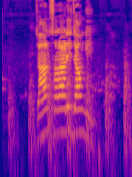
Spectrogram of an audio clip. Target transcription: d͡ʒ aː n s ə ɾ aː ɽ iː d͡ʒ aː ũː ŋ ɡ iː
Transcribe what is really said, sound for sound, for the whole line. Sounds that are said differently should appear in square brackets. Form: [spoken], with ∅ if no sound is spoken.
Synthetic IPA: d͡ʒ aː n s ə ɾ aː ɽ iː d͡ʒ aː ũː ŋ ɡ iː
